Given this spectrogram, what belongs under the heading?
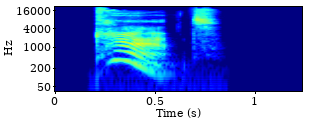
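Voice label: "CAT", English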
